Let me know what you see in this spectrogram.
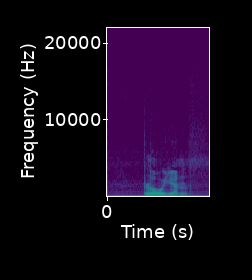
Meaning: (verb) 1. to pleat, fold 2. to gather wrinkles; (noun) plural of plooi
- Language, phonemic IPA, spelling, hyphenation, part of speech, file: Dutch, /ˈploːi̯ə(n)/, plooien, plooi‧en, verb / noun, Nl-plooien.ogg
